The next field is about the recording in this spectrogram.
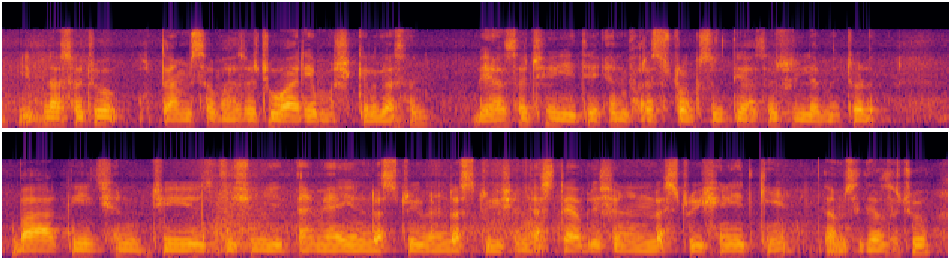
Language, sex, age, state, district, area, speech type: Kashmiri, male, 45-60, Jammu and Kashmir, Srinagar, urban, spontaneous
